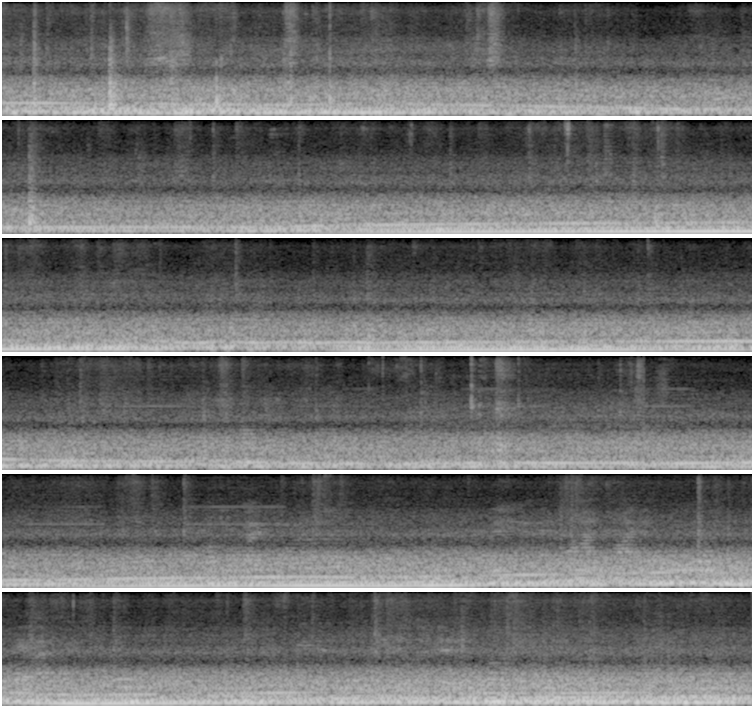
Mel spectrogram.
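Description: Traffic rumbles steadily on a busy road outdoors.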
